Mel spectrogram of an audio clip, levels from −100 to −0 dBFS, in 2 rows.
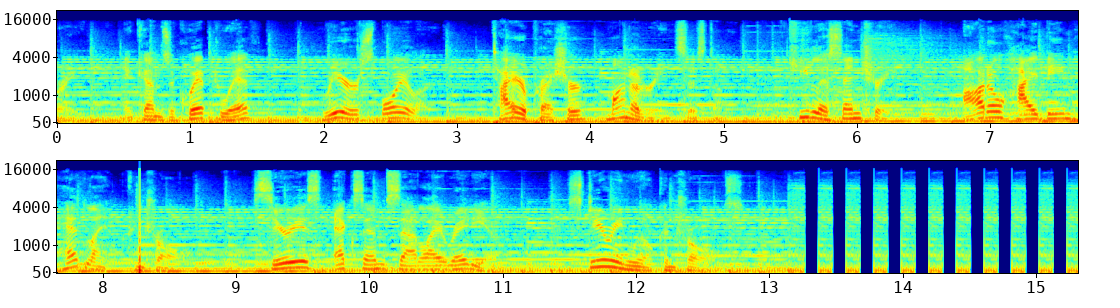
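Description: At 8.27 s invalid numbers at full scale produce one loud bang, a 2.9 ms block (fitting a 128-sample block) pinned at one extreme value, seen as a solid flat slab beyond the audio's peaks and a full-height broadband line. From 13.26 s to the end, a stutter with silent gaps repeats a roughly 0.1 s burst ten times, with about 106 ms of digital silence between bursts and a 207 ms period. The waveform shows evenly spaced identical blocks separated by flat silent stretches, and the spectrogram shows matching blank columns. The likely cause is a stalled stream that replays its last fragment on each retry.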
